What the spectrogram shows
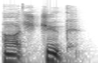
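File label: "archduke", English, British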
